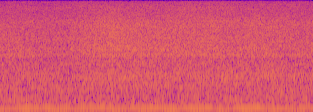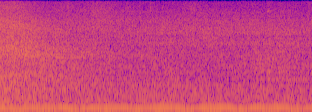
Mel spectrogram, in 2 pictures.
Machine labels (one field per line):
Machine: fan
